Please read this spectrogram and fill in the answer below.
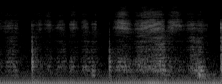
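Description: Chalk writing on a blackboard: short scratching strokes in quick succession, with a few sharp taps as the chalk meets the board, over a steady low hum.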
